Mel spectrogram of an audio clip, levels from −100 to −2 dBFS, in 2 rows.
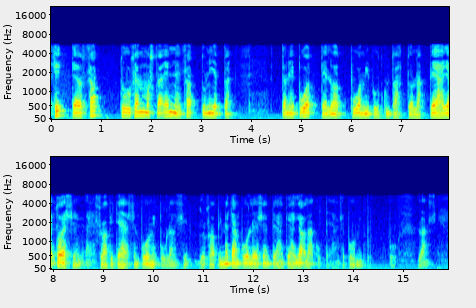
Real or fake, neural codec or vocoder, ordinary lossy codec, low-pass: real; none; none; 5.4 kHz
